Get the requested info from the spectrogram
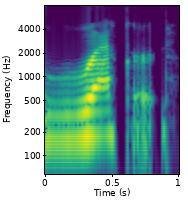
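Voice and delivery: record with stress on first syllable rec. Explaining the noun form of a word, stress on rec in record. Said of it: "the first part of the word is emphasized, like record. That's the noun".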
